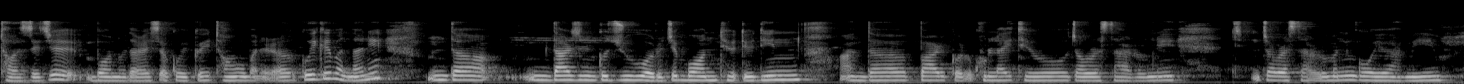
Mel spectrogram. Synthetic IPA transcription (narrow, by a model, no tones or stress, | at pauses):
t̪ʰʌsd͡zet͡sʌĩbʌnũd̪aɾʌjsʌkoikʌiʈʰaw̃bʱʌnḛɾʌ̰koikʌjbʱʌnd̪ani | t̪ʌ | d̪aɾd͡zininkod͡zuʌɾut͡sʌĩbʌnt̪ʰijot̪jod̪inʌ̰nt̪ʌpaɽkʌɾṵkʰulːajt̪ʰijot͡sʌwɾast̪aɦʌɾune | t͡sʌwɾast̪aɦʌ̰ɾumʌnɡʌjoɦami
